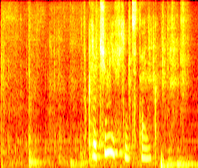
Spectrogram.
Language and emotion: Russian, neutral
